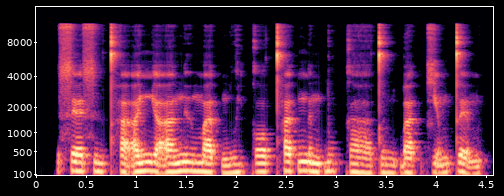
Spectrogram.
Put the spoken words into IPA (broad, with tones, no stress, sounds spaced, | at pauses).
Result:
s ɛ˧ s ɨ̤˨˩ t̪ʰ a̰ː˧˥ ɲ a̰ː˧˥ n ɨ˧ m a˨˩ t̚ n ṳ˨˩ j k ɔ˧ t̪ʰ a˦˥ t̚ ŋ ə˨˦ n ɓ u˧ k a̤ː˨˩ t̪ ə̤˨˩ n ɓ a˨˩ t̚ t͡ɕ ɛ̰˧˥ m t̪ ɛ˧˩˨ m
